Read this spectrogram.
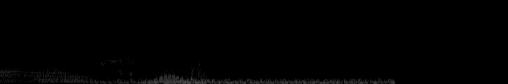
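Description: A buggy engine roars loudly.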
